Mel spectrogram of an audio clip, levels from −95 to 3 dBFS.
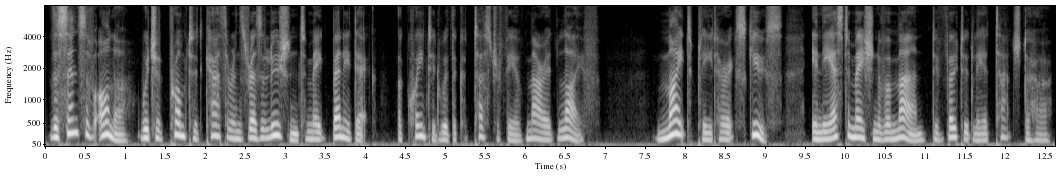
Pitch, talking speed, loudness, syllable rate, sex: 170 Hz, 155 wpm, -19 LUFS, 5.5 syllables/s, female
